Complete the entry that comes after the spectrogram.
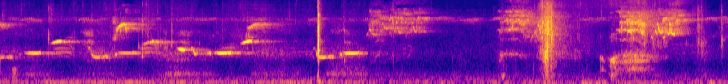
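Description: Birds calling: a run of whistled notes with quick upward sweeps through the first few seconds. A faint steady high tone lies underneath, and there are two brief noisy rustles near the seven- and eight-second marks.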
